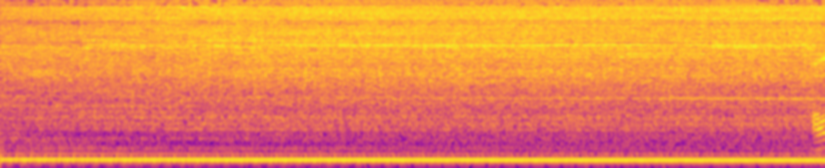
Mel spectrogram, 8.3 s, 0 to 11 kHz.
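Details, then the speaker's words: 2005 Chevrolet Silverado 5.3 V8 after fitting factory valve covers, AC Delco gaskets and a new PCV tube to fix a leak past aftermarket valve cover gaskets; smooth steady idle with no hiss, vacuum leak gone. "Well, sounds pretty good to me. I don't hear any more vacuum leaks."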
